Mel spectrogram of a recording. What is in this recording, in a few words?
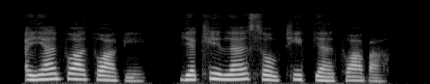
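Myanmar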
